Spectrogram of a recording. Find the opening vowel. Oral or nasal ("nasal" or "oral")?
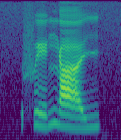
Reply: oral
